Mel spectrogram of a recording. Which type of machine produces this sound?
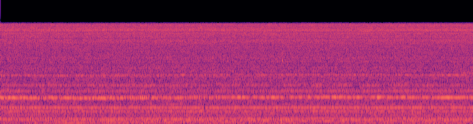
pump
